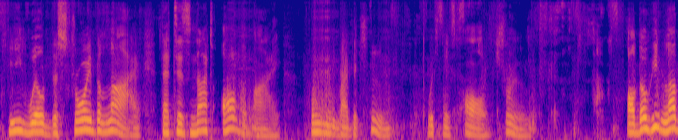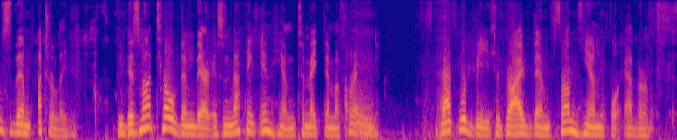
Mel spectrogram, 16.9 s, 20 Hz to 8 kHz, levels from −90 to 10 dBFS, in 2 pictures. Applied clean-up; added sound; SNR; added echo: neural separator model SepFormer DNS4.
